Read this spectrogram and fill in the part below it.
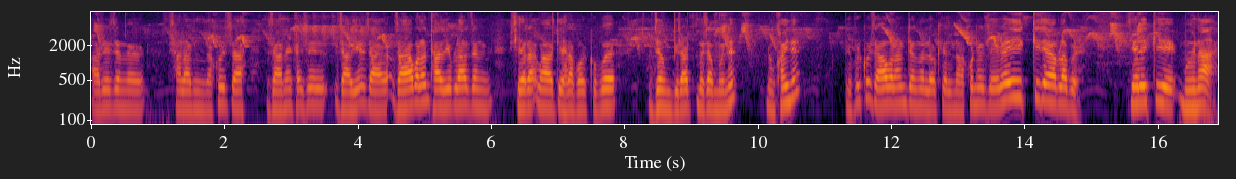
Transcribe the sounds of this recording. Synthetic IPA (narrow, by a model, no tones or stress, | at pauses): aɾɯzɯŋɯ | salaninakʰuza | zanakʰajs̬ezajɯazajabalantʰaɾjɯblazɯŋ | seɾaadehɾapʰawkʰɯbɯ | zɯŋbiɾat̚mɯzaŋmɯnɯ | nɔŋkʰajnɯ | bepʰɯɾkʰuzabalanzɯŋɯlɔkʰelnakʰonɯzeɾejkːizajablabɯ | zeɾejkːimɯna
